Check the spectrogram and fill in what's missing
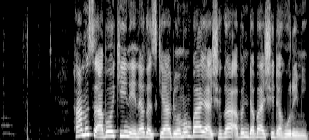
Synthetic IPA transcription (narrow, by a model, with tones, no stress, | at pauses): haː˦mɪ˦sʔa˨boː˦kʲiː˦neː˨na˦ɡɐ˨skʲɪ˦jaː˦doː˨mɪ˦mbaː˦ja˨ʃɪ˨ɡaː˦ʔa˨bɪ˦nda˨baː˦˨ʃi˦da˨ɦʊ˦ɾɪ˨miː˦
